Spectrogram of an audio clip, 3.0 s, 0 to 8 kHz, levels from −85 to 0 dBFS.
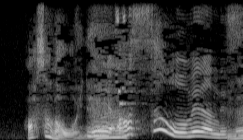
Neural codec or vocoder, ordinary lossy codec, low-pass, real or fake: none; none; none; real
